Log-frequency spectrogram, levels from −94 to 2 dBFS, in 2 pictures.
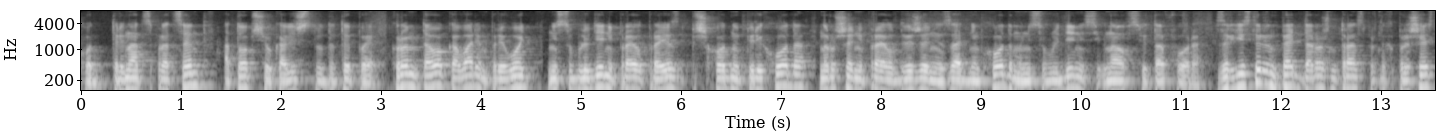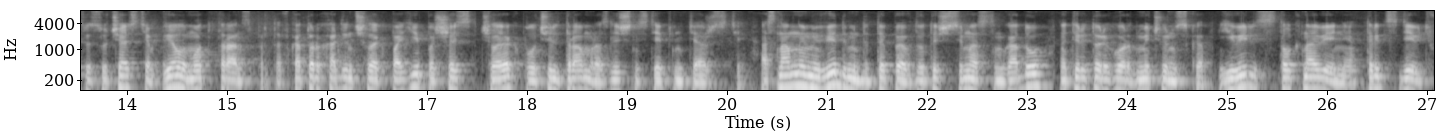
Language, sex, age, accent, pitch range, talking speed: Russian, male, 20-39, native, 100-125 Hz, 130 wpm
